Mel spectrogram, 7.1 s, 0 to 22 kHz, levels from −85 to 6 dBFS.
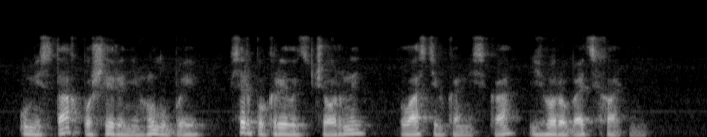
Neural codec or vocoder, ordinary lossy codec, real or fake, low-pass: none; Opus, 32 kbps; real; 7.2 kHz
